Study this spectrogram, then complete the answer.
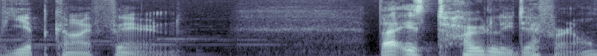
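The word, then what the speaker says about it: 叶继欢: In Mandarin, it'll be pronounced as Yi Ji Wan. Wan. Yi Ji Wan. Instead of Yip Kai Foon.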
